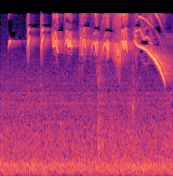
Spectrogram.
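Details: Bananaquit during a campeada session, a run of very high, thin, sharp notes and twittering chips ending in a long downslurred whistle, with faint background noise.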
